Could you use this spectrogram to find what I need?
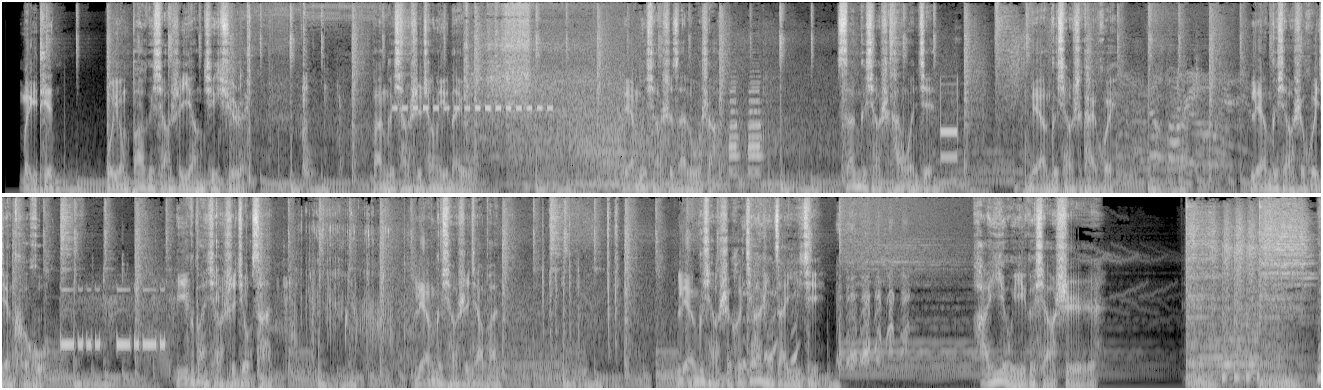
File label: MANDARIN Male Adult; Ker Sound Studio Shanghai China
